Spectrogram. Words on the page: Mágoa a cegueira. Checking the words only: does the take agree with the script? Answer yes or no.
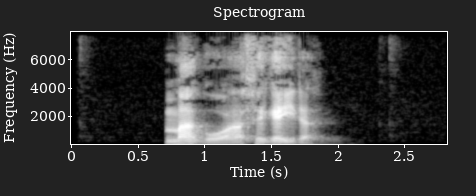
yes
